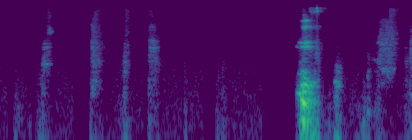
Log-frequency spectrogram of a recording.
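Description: Near silence with a few faint clicks, then a person's short exclamation, "Oh," about three seconds in.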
